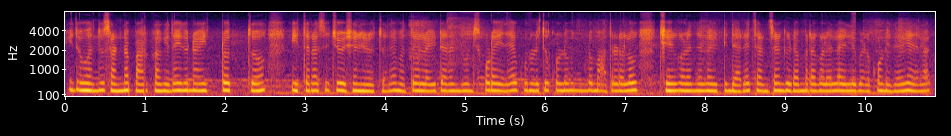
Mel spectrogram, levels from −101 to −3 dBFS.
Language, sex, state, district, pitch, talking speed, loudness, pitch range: Kannada, female, Karnataka, Shimoga, 245 Hz, 140 wpm, -21 LUFS, 240-250 Hz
